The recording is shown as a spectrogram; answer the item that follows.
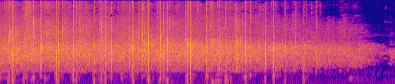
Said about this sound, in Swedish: Ge en applåd. På scenen, ja.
